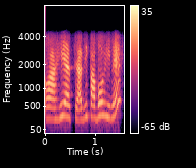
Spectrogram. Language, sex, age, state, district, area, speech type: Assamese, female, 18-30, Assam, Dibrugarh, rural, conversation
